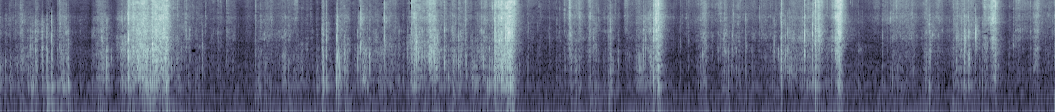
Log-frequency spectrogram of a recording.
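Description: A colourful glossy printed brochure is held in both hands while the fingertips tear and crumple its paper. Bright, crisp rips and crackling crinkles come in uneven bursts, with a long tear early on and sharp loud rips around the middle and near the end. Softer rustling fills the gaps, and there is almost no low end.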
